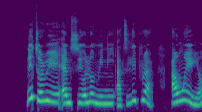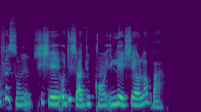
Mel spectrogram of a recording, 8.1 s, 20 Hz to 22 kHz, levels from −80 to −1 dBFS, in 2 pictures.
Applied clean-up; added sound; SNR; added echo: neural mask model Resemble Enhance denoiser.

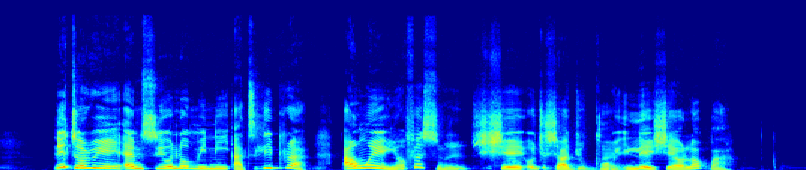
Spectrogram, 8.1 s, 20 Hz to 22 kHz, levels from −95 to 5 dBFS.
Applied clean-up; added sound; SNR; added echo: neural mask model DeepFilterNet 3.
